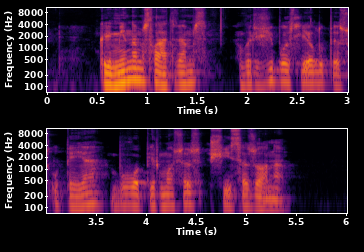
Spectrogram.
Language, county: Lithuanian, Utena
